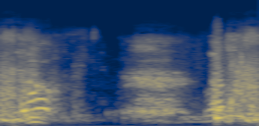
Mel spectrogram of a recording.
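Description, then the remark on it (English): A single sharp, loud sneeze bursts out near the end, following a stretch of people talking and a brief pause. “Bless you.”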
